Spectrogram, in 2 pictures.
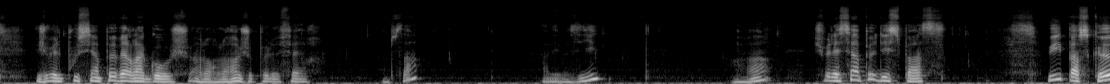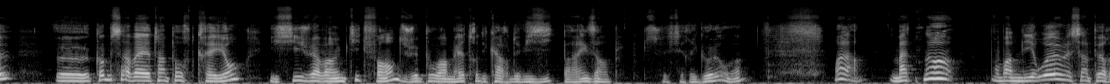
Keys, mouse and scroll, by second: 2.4 click, 3.0-4.4 scroll down 3, 4.5 scroll down 1, 5.3-5.9 scroll down 2, 6.5-7.1 scroll down 4, 8.2 scroll up 2, 9.7 click, 9.8 click, 10.3-12.8 drag, 13.4 click, 14.9 click, 16.5-22.2 drag.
